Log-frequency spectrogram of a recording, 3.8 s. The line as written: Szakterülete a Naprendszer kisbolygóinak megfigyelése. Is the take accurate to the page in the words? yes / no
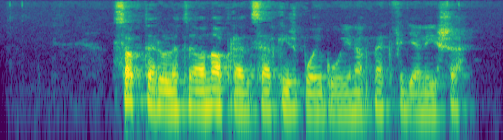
yes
